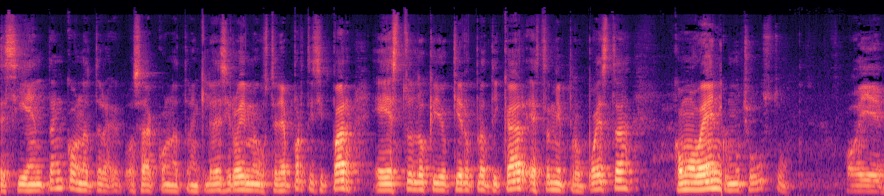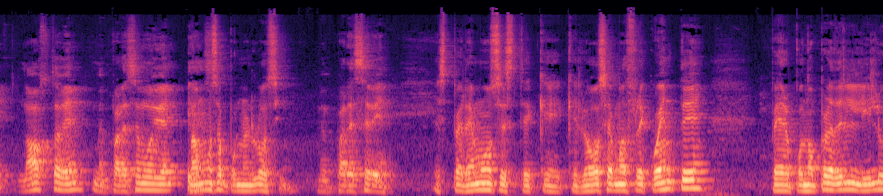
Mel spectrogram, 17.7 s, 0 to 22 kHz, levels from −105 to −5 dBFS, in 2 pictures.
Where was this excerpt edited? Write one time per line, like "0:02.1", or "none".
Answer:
0:07.2
0:10.7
